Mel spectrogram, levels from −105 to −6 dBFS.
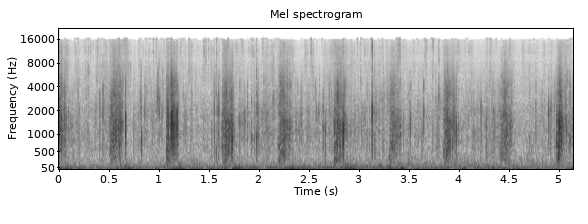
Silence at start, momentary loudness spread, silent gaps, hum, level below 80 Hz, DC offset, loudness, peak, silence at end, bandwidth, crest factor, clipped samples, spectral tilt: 0 s; 15 LU; none; none; -46 dBFS; under 0.1%; -34 LUFS; -2 dBFS; 0 s; 17 kHz; 32 dB; under 0.1%; -3 dB/octave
